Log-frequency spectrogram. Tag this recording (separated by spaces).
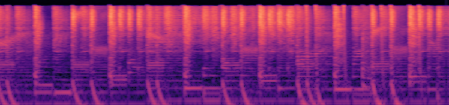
drum-loop drums beats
